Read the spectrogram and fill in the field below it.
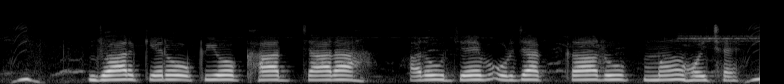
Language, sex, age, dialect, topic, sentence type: Maithili, male, 18-24, Angika, agriculture, statement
